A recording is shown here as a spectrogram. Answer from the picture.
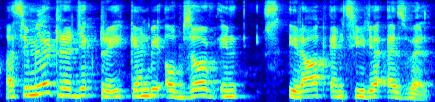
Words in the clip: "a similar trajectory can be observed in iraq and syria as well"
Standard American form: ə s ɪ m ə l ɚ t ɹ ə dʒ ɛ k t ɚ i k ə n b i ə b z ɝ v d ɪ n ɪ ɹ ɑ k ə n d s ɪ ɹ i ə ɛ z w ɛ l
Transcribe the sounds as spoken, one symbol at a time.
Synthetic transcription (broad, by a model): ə s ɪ m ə l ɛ t ɹ ə dʒ ɛ k t ɚ i k ə n b i ə b z ɝ v d ɪ n ɪ ɹ ɑ k ə n d s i ɹ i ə ɛ z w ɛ l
